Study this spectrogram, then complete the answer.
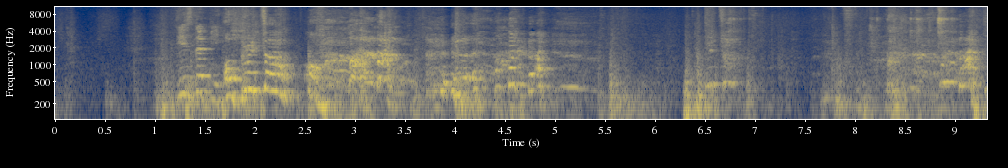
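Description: A group of men cheer and shout excitedly nearby.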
